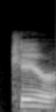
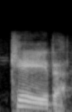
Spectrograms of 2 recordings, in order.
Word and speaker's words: care: Care about. Care about. Care about almost. So you you're using a hard R. K. Cade. Instead of cade, it's care.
